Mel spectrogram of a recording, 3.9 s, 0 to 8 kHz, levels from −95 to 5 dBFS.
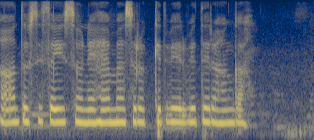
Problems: background conversations at intervals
